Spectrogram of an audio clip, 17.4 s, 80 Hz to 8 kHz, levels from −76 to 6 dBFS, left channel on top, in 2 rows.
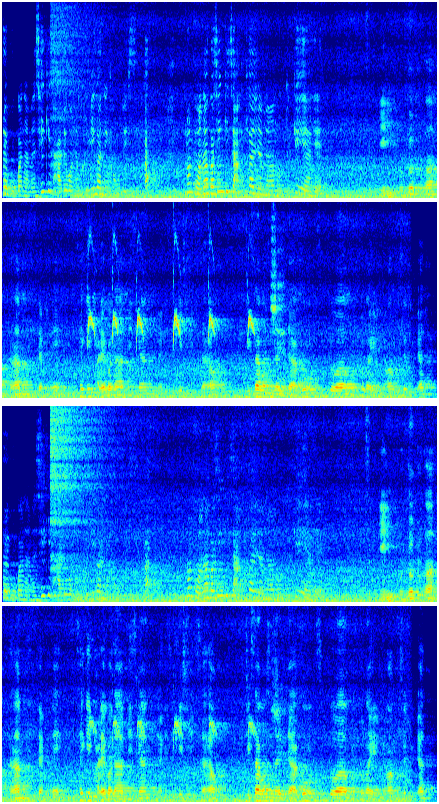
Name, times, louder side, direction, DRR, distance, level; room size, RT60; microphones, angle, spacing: voice 1, 0.0-3.0 3.3-6.4 14.1-14.6, left 3 dB, 75° left, 10 dB, 4.0 m, -29 dB
sound 1, 0.8-2.6 6.4-6.5, right 6 dB, 90° right, 6.2 m, -32 dB
sound 2, 0.9-1.9 3.0-3.1 3.4-3.5 4.1-4.4 4.7-4.8 5.1-5.3 5.7-5.9 6.8-6.9 7.3-7.4 8.5-8.6 8.9-9.3 9.8-9.9 10.4-10.6 10.9-11.6 12.1-12.5 12.8-13.0 13.6-13.8 14.5-14.6, left 8 dB, 55° left, 2.2 m, -28 dB
sound 3, 1.3-16.9, equal, ahead, 5.2 m, -30 dB
voice 2, 7.3-9.9 10.2-13.0 13.6-14.9 15.3-17.2, right 1 dB, 25° right, 3 dB, 5.4 m, -25 dB
29.5 x 26.0 x 7.8 m, 1.0 s
head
